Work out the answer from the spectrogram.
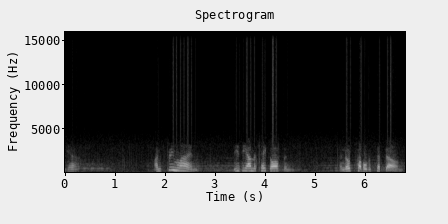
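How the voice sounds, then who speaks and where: A woman's voice: fairly high pitch, animated, measured pace, faint music behind. An actress playing a plucky young woman pilot in 1940s radio drama, hesitant and wistful behind brave wisecracks. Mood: hurt, wry. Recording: noisy vintage 1940s radio broadcast.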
